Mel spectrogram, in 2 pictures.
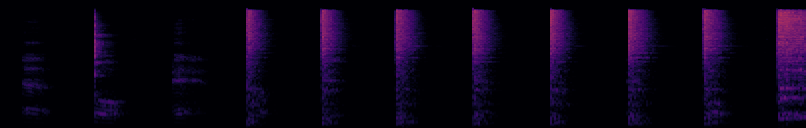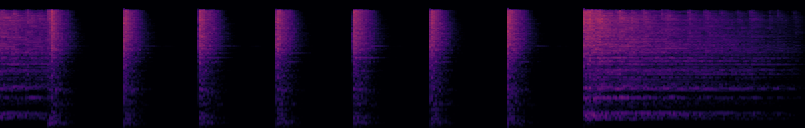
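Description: Hi-hat cymbals struck at a slow, even pace, a little under two strokes a second, mostly closed. The hats open into a brief sizzle about six seconds in, and into a longer sizzle near the end that fades away. This is the open-hi-hat sizzle on the end of beat four.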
